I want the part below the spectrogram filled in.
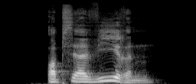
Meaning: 1. to keep someone or something under surveillance for any length of time (for a particular objective) 2. to observe (scientifically)
- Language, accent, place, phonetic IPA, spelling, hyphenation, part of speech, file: German, Germany, Berlin, [ˌʔɔpzɛʁˈviːʁən], observieren, ob‧ser‧vie‧ren, verb, De-observieren.ogg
